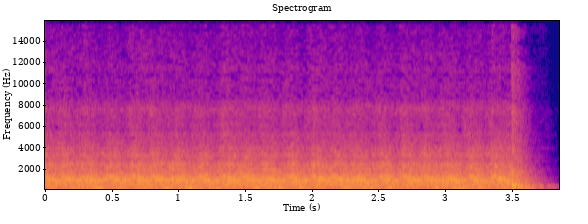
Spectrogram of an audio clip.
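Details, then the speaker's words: 1972 VW Beetle 1200 engine, laid up for decades and test-run sitting on a tire: even starter churn about three and a half beats a second, no firing. Spark is present, but the carburetor is not drawing fuel. "okay it's not drawing fuel yet let's even get some more into the curve"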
